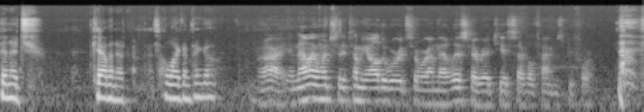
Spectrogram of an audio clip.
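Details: Adult male speech in a small room; normal speech.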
